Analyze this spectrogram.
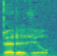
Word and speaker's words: Perejil: If one individual was unable to roll the R in Perejil, the Spanish word for parsley, then they were slaughtered.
